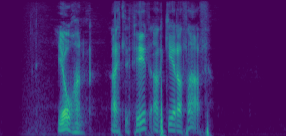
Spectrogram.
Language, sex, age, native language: Icelandic, male, 50-59, Icelandic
